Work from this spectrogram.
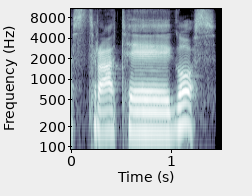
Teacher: you lengthened out the Ada strategos even though there's no long mark because Ada is inherently a long vowel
